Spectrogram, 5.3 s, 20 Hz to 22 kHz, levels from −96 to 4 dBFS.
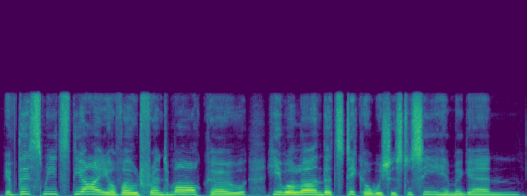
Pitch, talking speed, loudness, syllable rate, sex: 220 Hz, 215 wpm, -18 LUFS, 4.7 syllables/s, female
